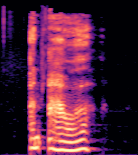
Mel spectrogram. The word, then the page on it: hour: British English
